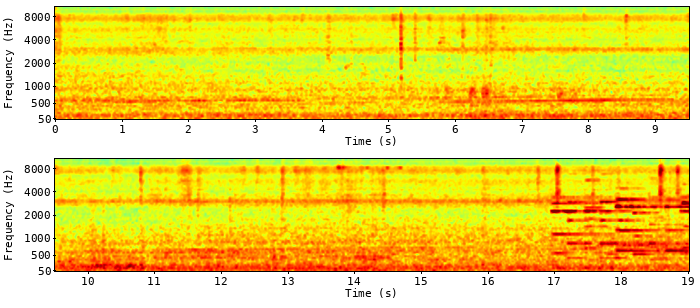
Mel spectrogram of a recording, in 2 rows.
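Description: Cabin noise of an E7/W7-series Hokuriku Shinkansen train at speed: a steady low rumble, with a faint whine rising slowly in pitch through the first half. Near the end a short chime melody starts, the signal that an onboard announcement is coming.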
